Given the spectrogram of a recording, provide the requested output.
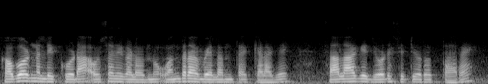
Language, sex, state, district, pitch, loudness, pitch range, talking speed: Kannada, male, Karnataka, Bangalore, 120 Hz, -17 LUFS, 115-130 Hz, 110 wpm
